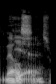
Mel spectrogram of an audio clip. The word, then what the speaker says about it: Nielsen's: Their founder is going to be right outside of Nielsen's. Is it Nielsen's or Nelson's? I've lived here all of my life. It's spelled Nielsen's, but I think it's Nelson's.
